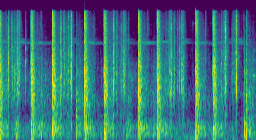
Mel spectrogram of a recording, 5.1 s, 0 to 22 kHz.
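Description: Rapid shotgun fire from a DP-12 double-barrel pump-action 12-gauge, with shots coming about every third of a second. The string of sharp blasts is dense enough that gunfire from other shooters on the range is mixed in.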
